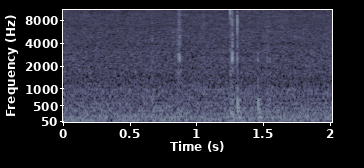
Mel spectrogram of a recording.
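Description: Two faint clicks about half a second apart as buttons on an AmHydro IntelliDose dosing controller's keypad are pressed, over steady low background noise.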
